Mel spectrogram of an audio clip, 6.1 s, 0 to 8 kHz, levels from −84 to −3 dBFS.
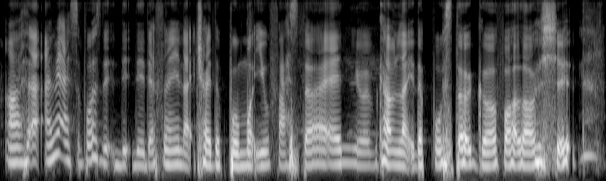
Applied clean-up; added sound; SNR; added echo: none; none; none; none.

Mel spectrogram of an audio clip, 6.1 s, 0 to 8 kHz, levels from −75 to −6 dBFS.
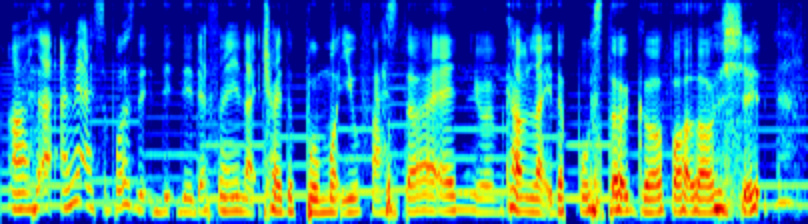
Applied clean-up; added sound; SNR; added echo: none; Wind instrument, woodwind instrument; 18 dB; none.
